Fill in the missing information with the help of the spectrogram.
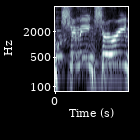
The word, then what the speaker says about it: chimichurri: Chimichurri. – That's how you pronounce it. Let it roll off your tongue.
